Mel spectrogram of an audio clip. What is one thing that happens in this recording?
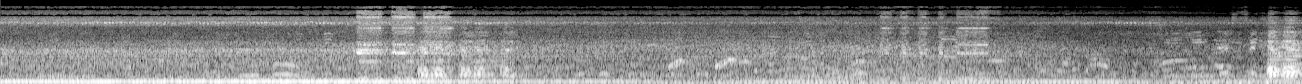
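A truck engine rumbles steadily close by as it rolls past.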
